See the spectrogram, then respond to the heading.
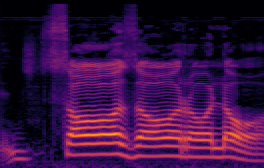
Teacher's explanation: वत्सर्य यानी कि दांतों की जड़ से स ज र ल ये व्यंजन आते हैं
